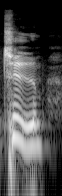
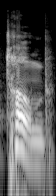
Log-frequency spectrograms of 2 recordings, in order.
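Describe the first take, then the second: First: The final B is silent. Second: The final B is pronounced. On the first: The speaker calls it right. "the B in the tomb is very silent. You don't pronounce it" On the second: The speaker calls it wrong. "not a tomb"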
